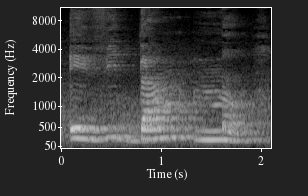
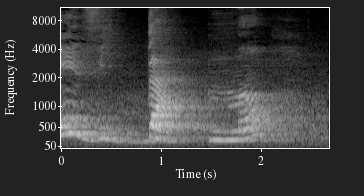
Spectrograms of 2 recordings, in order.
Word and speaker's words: évidemment: ses adversaires et que certaines personnes ont tendance à vouloir faire ressortir le son des deux m ils disent donc pour le moment évidemment pourtant la prononciation correcte et évidemment cool non évidemment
